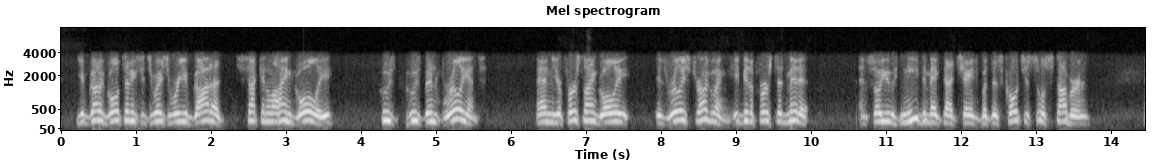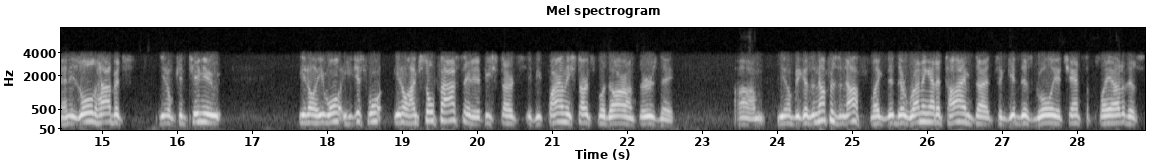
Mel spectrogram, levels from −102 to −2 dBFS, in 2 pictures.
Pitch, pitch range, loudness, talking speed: 210 Hz, 185-290 Hz, -22 LUFS, 205 wpm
